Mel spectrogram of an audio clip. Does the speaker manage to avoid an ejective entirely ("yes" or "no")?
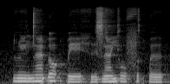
yes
